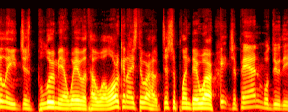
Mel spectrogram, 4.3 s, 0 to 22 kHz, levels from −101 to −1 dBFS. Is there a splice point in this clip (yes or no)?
yes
